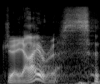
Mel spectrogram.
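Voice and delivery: "Jairus" as jay-EYE-rus, three syllables; actor's pronunciation. Retold or imitated. Preacher quotes a recorded Bible reader, three-syllable pronunciation. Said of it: "And he says".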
